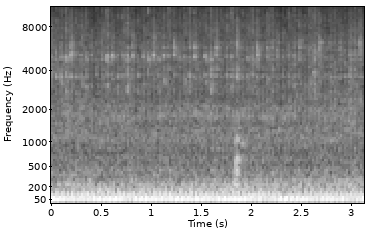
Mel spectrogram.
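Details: Willys Jeep petrol engine restarted after nearly 15 years unused: low, even idle thump with a steady beat, no sharp knocks or misses; healthy idle after restart.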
